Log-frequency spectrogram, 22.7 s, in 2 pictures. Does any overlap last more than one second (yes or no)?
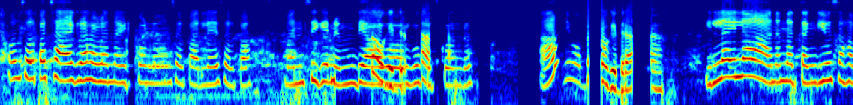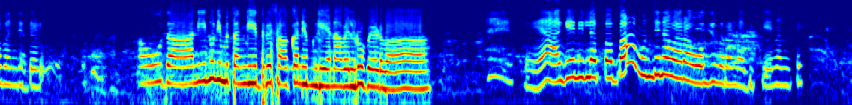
no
